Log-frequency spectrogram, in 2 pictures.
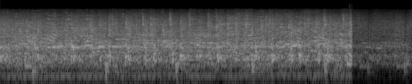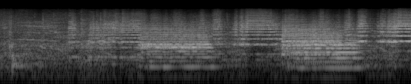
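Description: Busy crowd chatter and noise that cuts off abruptly about five seconds in. Then a marching brass band of trombones, trumpets and sousaphones plays held chords with short breaks, getting louder toward the end.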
